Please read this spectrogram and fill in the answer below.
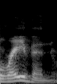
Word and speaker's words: Raoden: The the D is silent. So that's the problem is now I've seen it written in text and I really wish I hadn't done that because it's better when I was just audio I was like it was that so Raven right it was like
